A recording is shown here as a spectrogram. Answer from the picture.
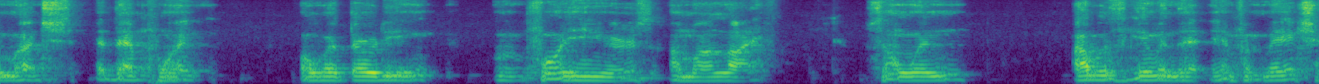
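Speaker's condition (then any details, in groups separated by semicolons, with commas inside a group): ALS; hoarse voice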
